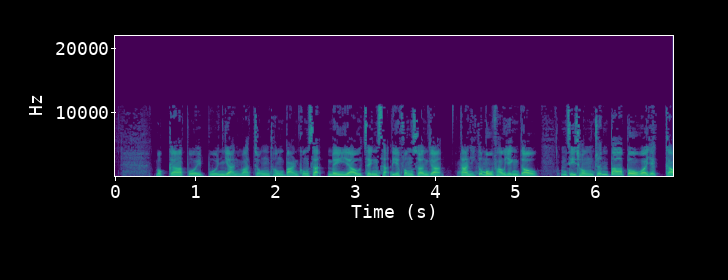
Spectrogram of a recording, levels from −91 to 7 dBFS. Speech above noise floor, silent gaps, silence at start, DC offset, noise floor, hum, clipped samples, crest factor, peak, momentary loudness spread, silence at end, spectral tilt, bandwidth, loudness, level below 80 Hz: 29 dB; none; 0.5 s; under 0.1%; -54 dBFS; none; under 0.1%; 18 dB; -8 dBFS; 9 LU; 0 s; -5.5 dB/octave; 11.5 kHz; -26 LUFS; -66 dBFS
